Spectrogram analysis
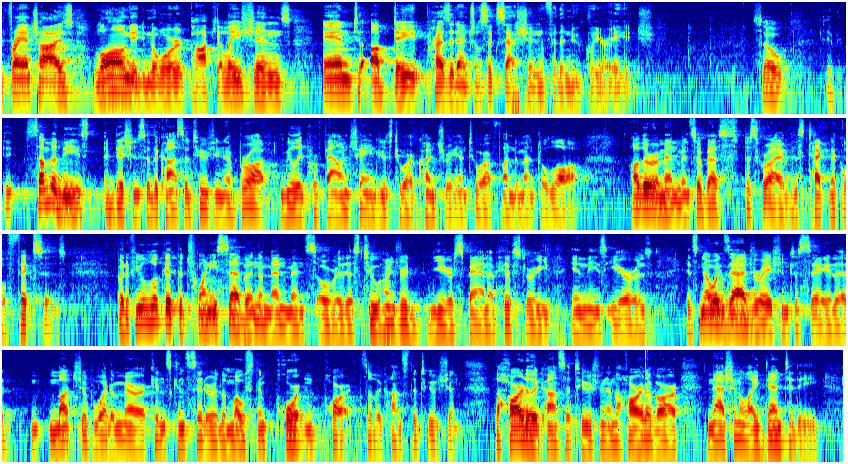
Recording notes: Constitution Day Celebration. Live audience Q&A.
